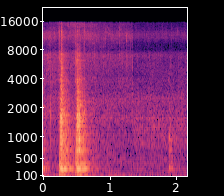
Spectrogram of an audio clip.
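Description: Curry leaves and ground mustard seed frying in a little oil in a kadhai on a low flame: a faint, steady sizzle. The leaves have fried dry and crisp. A steel spatula scrapes the pan once or twice near the start.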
